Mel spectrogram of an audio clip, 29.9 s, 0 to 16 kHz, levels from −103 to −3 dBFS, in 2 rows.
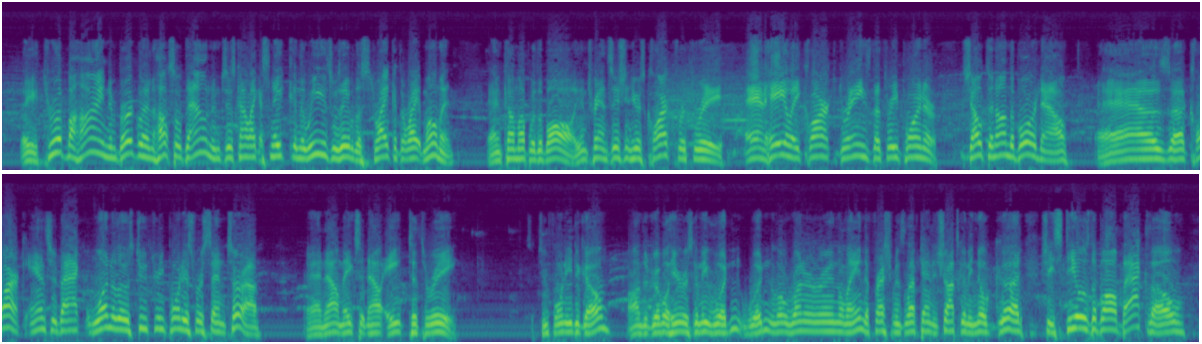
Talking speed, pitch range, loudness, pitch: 215 wpm, 145-195 Hz, -27 LUFS, 170 Hz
